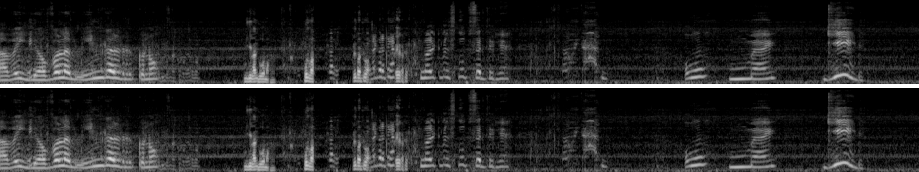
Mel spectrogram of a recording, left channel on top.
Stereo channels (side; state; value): both; identical; correlation 1.00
